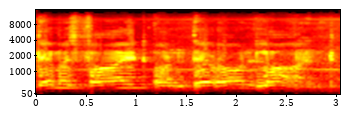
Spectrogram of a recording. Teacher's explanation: once you get to the end you want to drop your tone just a little bit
